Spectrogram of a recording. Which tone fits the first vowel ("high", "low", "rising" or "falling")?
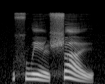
falling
